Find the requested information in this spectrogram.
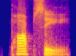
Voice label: "popsy", American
